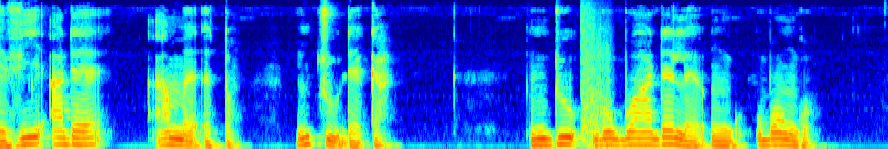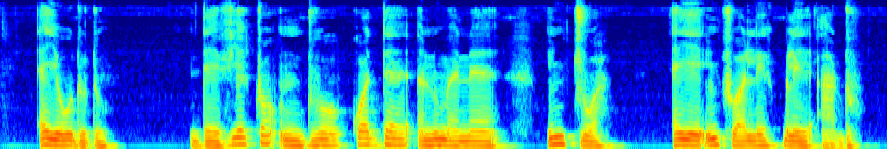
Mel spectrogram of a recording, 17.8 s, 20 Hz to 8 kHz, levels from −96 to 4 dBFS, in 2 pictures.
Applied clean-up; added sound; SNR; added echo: none; Explosion; 8 dB; none.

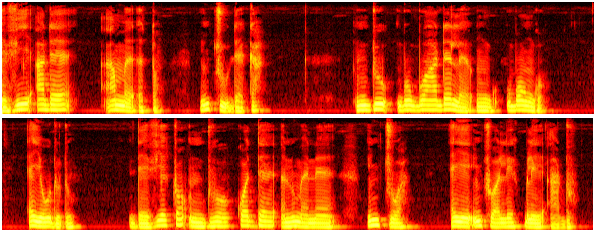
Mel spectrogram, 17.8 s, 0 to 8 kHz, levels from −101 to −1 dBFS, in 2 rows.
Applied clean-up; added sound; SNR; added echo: none; none; none; none.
